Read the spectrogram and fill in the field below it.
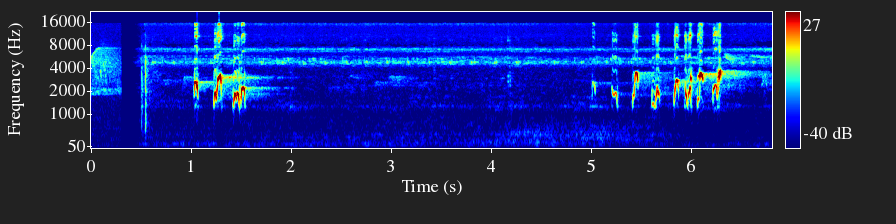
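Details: Wild cream-vented bulbul answering a decoy bird while refusing to land on the trap cage, believed to be an escaped bird; two bursts of loud, bubbly, gurgled notes separated by a pause, over a faint steady high hiss.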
